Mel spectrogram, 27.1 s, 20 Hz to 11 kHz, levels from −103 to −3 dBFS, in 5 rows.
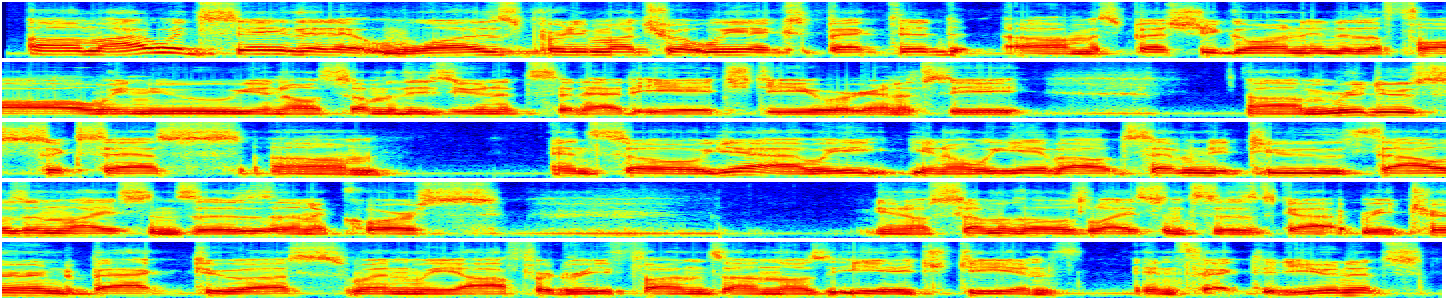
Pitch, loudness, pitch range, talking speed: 110 Hz, -11 LUFS, 100-135 Hz, 160 wpm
